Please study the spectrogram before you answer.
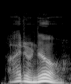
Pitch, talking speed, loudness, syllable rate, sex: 115 Hz, 255 wpm, -15 LUFS, 5.3 syllables/s, male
